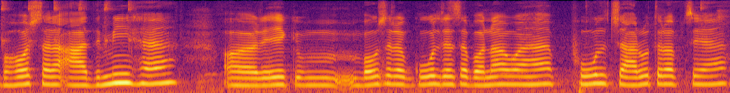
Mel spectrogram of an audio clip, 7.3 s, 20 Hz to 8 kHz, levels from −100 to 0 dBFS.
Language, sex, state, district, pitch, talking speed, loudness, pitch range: Hindi, female, Bihar, West Champaran, 215 Hz, 150 wpm, -14 LUFS, 195-225 Hz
